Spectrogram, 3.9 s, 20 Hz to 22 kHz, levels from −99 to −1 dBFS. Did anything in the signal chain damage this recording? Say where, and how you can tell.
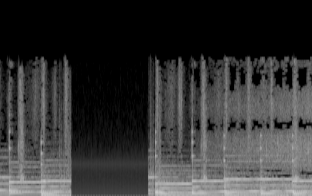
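Yes, in the analogue wiring. Between 0.75 and 2.01 s the sound drops out for roughly 0.97 s, with crackle at the edges and only faint hiss while it is gone. That is an intermittent contact: a loose plug or cable conductor briefly opening and then scraping back into connection. A digital dropout or buffer underrun would leave clean, dead silence with hard edges. Here the scratchy transitions and residual hiss place the break in the physical connection.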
